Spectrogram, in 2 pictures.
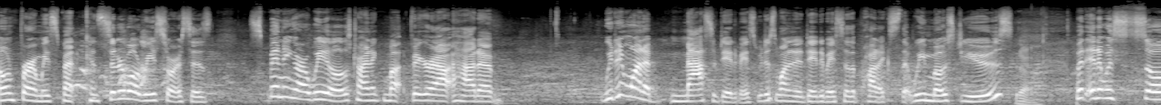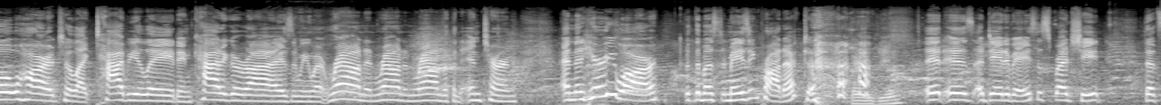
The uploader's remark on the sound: LIVE from NeoCon. We chat with six incredible guests.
